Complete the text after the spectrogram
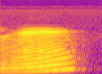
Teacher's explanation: Kipua cha kaakaa laini, ambacho ni ng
